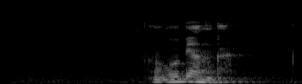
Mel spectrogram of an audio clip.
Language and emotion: Russian, neutral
